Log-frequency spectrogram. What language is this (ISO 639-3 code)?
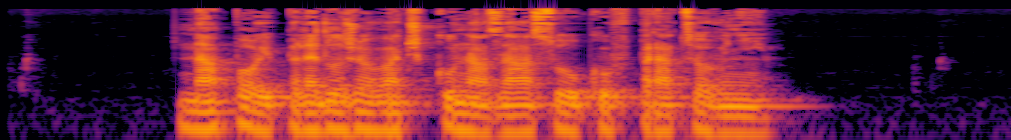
slk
